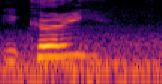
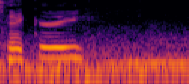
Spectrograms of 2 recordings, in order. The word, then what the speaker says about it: Hikuri: This here is Hikuri, also known as Hickory or Curry.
